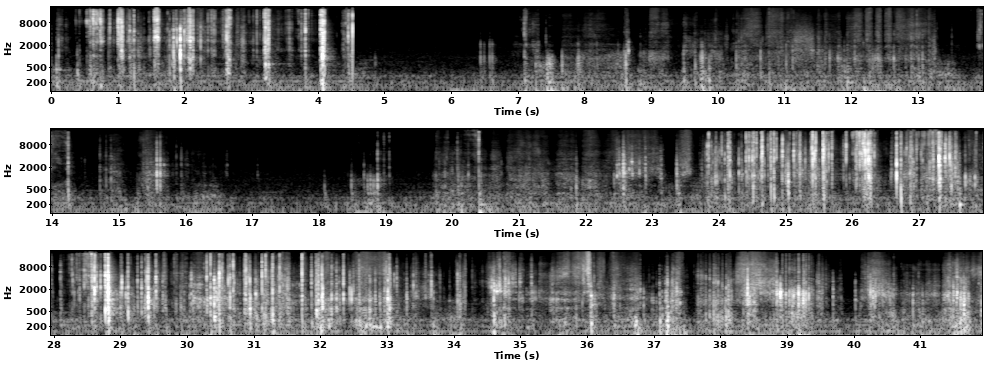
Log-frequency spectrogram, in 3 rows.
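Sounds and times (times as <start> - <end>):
paper rustling and tearing: 22.4 - 41.9.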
